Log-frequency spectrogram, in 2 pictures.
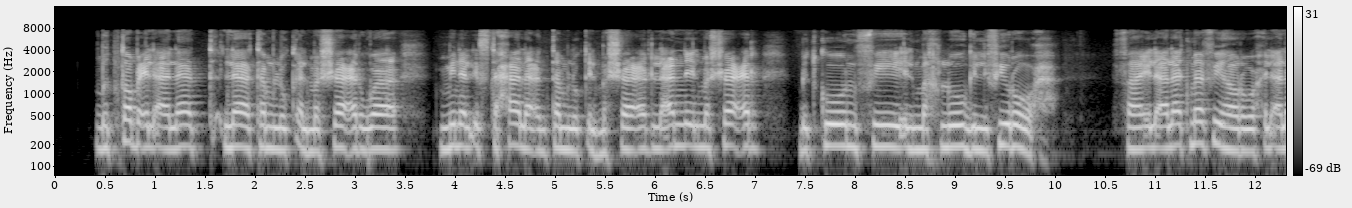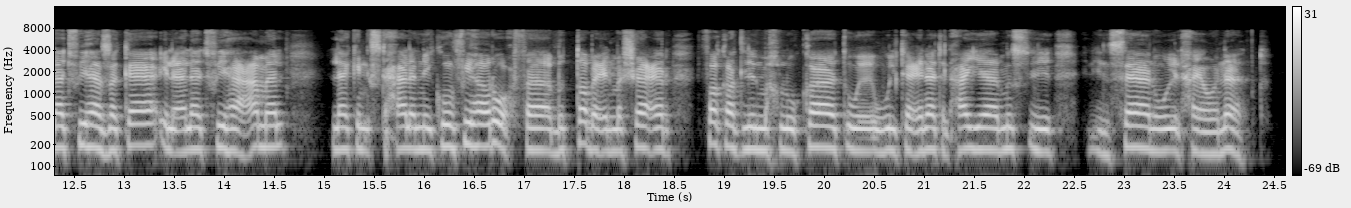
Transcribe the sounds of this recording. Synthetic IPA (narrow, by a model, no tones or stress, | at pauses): bɨt̪ˤːɑbʕɪlʔaːlaːt̪lat̪amlʊkɪlmaʃaːʕɪɾwɪ | mɪnɪlʔɪst̪ɪħaːlaʔant̪amlʊkɪlmaʃaːʕɪɾlɪʔanːɪlmaʃaːʕɪɾ | bɪt̪ḁkuːnfiɪlmaxluːɡɪlːiːfiːɾuːħ | faɪlʔaːlaːt̪mafiːɦaɾˤuːħɪlʔaːlaːt̪fiːhazakaːʔʔɪlʔaːlaːt̪fiːɦaʕamalː | aːkɪnʔɪst̪aħaːlaʔɪnːjakuːnfiːhaɾˤuːħfabɨt̪ˤːɑbʕɪlmaʃaːʕɪɾfɑqɑt̪ˤlɪlmaxluːqɑːt̪wɪwɪlkaːʔɪnaːt̪ɪlħajːamɪθlɪlʔɪnsaːnwɪlħajawaːnaːt̪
